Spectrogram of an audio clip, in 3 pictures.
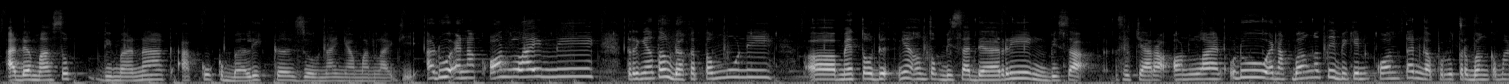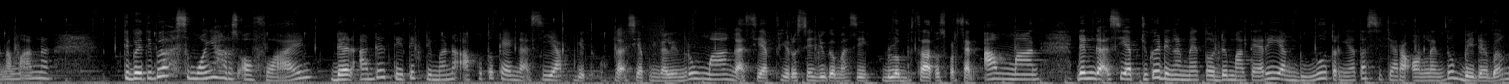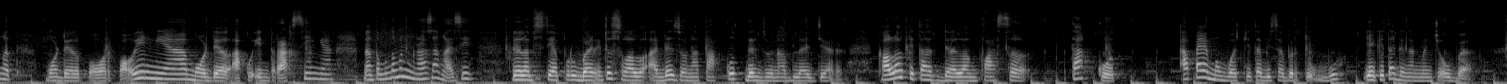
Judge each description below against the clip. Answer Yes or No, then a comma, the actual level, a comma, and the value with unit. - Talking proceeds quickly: Yes, fast, 150 wpm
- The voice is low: No, high, 225 Hz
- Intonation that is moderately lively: No, wide, 6.6 semitones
